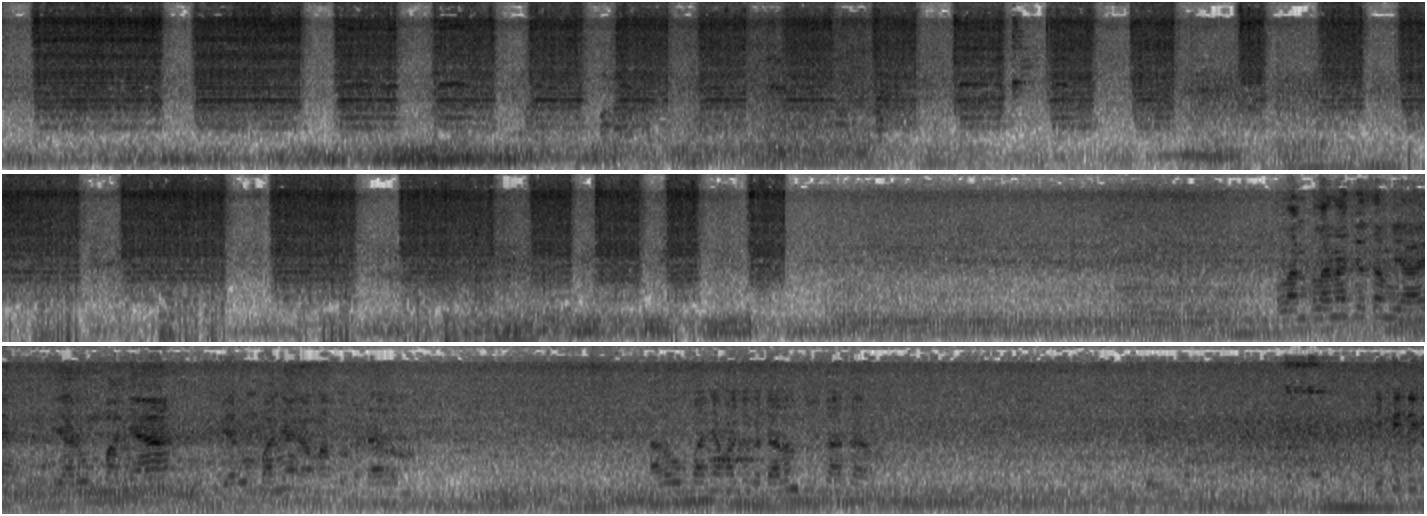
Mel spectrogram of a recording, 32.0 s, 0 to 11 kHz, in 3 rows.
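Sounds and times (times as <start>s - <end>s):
welding arc buzzing and hissing: 0.0s - 16.6s.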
